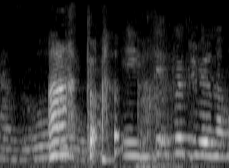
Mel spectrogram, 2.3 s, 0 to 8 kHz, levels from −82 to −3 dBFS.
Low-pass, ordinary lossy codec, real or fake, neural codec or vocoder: 7.2 kHz; none; fake; vocoder, 44.1 kHz, 128 mel bands, Pupu-Vocoder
